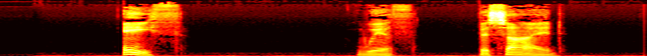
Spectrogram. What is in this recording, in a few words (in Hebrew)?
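"אֵת - אֶת־", Hebrew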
